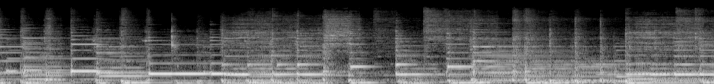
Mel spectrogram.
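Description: Recorded music with a drum kit playing through JBL 240Ti three-way loudspeakers driven by a Lite Audio A28 tube preamplifier and TS Audio power amplifiers, heard in the room.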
